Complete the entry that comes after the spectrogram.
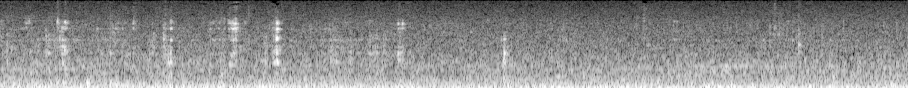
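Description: A person chewing a mouthful of pasta: soft, scattered mouth clicks and ticks, one a little louder about a second and a half in, over a low steady hum.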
